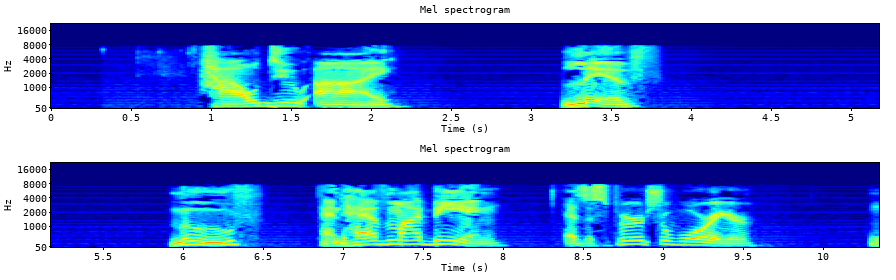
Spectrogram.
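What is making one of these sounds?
A man speaks with animation, close to a microphone, in short bursts.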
